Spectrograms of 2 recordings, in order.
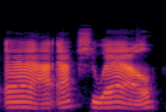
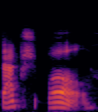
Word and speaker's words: actual: Is there a schwa in this word? Yeah, that A. It doesn't say actual. It's actual. So the vowel changes a little bit.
